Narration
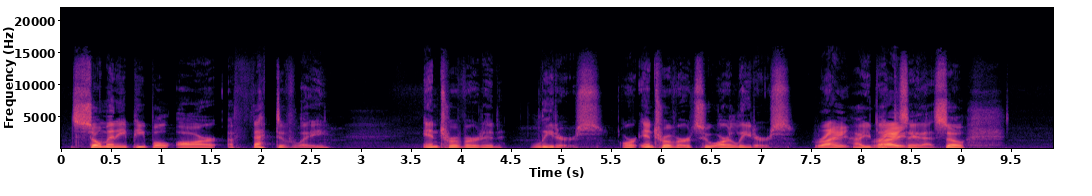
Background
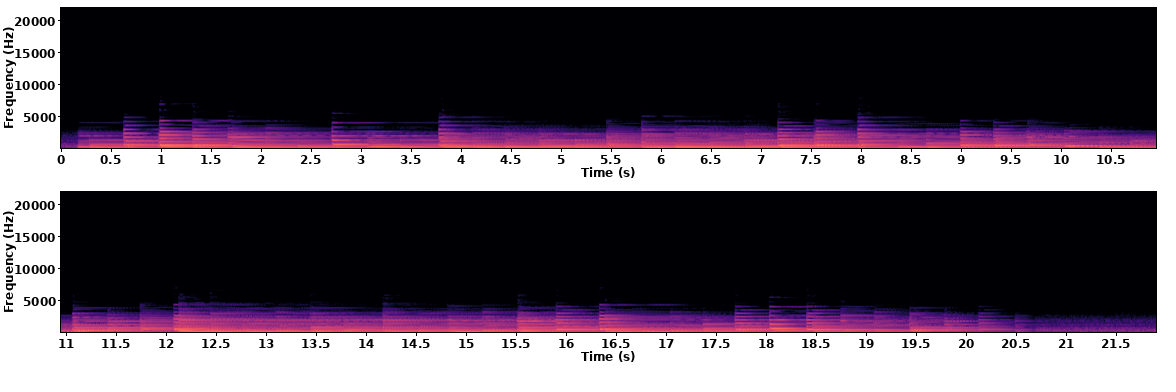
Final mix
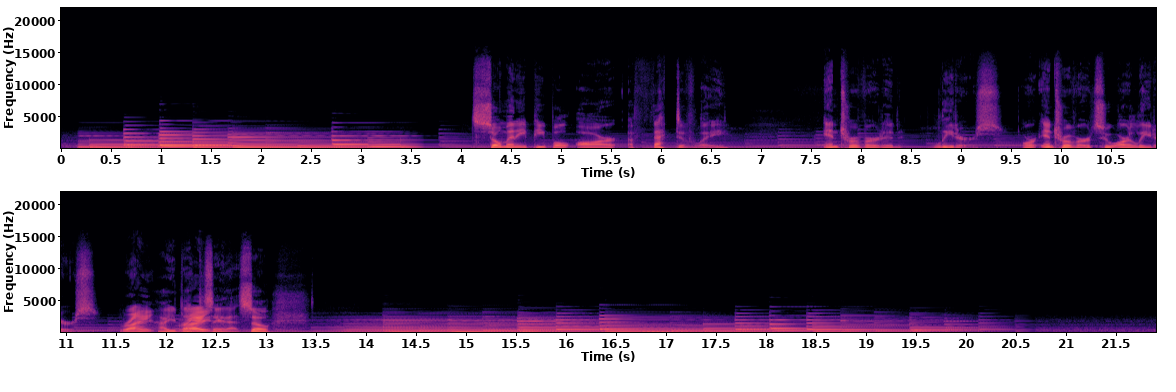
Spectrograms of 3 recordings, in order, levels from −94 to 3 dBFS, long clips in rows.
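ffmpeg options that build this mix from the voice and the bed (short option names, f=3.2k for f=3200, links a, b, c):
-filter_complex "[0:a]adelay=4000,volume=-5.5dB[a];[1:a]volume=16dB,afade=t=out:st=3.37:d=0.26:silence=0.0841395,afade=t=in:st=13.59:d=0.72:silence=0.125893[b];[a][b]amix=inputs=2:normalize=0"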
